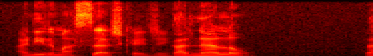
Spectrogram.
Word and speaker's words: Canelo: Again, Terrence Crawford, Canelo.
